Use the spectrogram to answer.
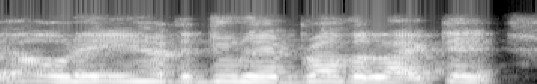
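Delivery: high, fast gossiping voice; mock gossip. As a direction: rattle it off high like a busybody. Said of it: "people up there talking about".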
